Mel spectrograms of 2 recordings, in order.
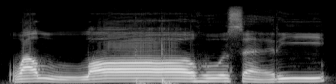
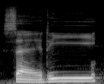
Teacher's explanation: baca kasrah yang yang berposisi di tengah bacaan seperti ini maka huruf ro dibaca tarkik Dibaca tipis jadi ketika Kita mengucapkannya pangkal lidah kita itu tidak terangkat ke atas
